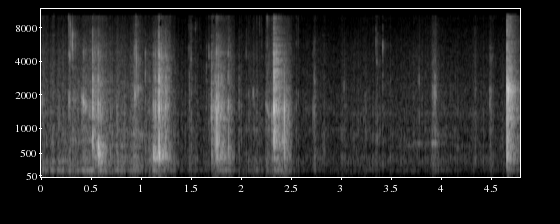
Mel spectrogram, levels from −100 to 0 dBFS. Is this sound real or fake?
real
